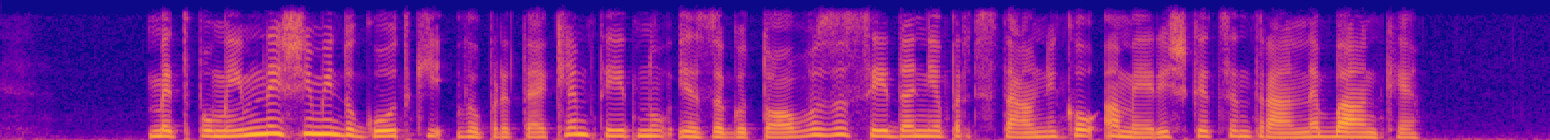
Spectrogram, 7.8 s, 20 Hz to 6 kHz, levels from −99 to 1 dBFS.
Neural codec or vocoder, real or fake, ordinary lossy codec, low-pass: none; real; Opus, 64 kbps; 5.4 kHz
